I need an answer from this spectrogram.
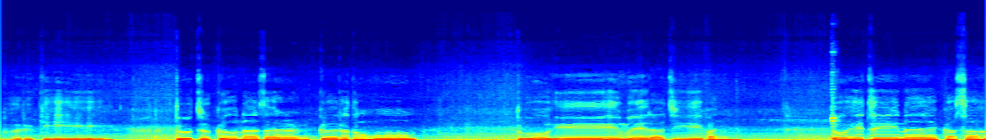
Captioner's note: humming song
